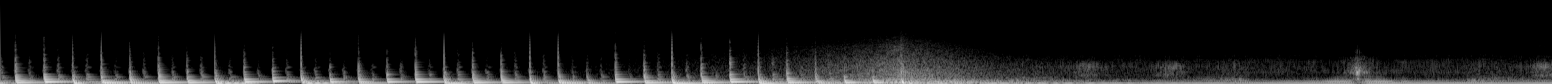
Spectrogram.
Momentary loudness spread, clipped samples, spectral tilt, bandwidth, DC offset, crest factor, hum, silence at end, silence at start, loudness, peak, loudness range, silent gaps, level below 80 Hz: 17 LU; under 0.1%; -14 dB/octave; 2.9 kHz; under 0.1%; 16 dB; none; 0 s; 0 s; -21 LUFS; -4 dBFS; 14 LU; none; -24 dBFS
